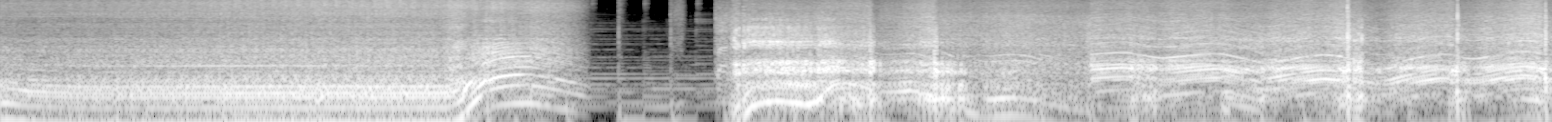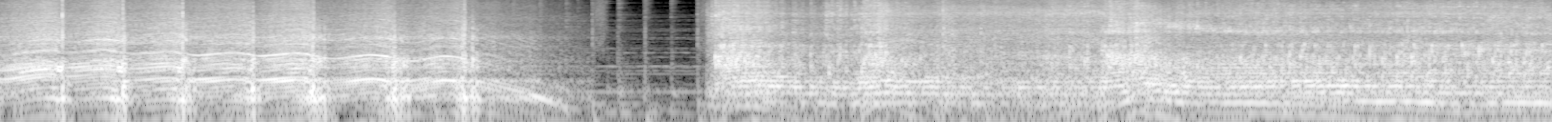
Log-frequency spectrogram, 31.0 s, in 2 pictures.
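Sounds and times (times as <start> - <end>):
car engine revving: 0.0 - 5.9, 7.2 - 21.4, 22.6 - 31.0
exhaust cracks: 7.2 - 20.9, 22.6 - 31.0.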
